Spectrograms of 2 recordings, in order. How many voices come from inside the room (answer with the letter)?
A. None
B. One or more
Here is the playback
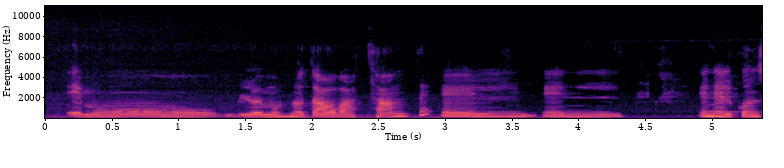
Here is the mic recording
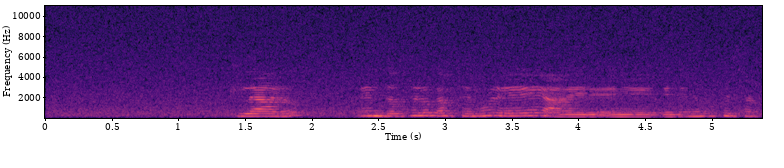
B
